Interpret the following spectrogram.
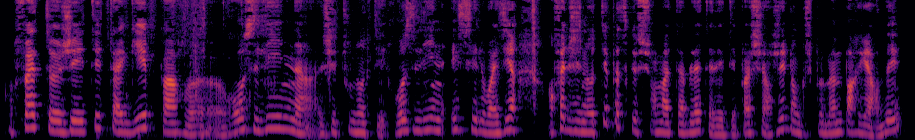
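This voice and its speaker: A woman with a lowish voice hosts her craft channel, chatting casually at normal speed while she works at her home desk. She often breaks off mid-sentence and gets flustered easily. A little hiss or hum can be heard in the recording.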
